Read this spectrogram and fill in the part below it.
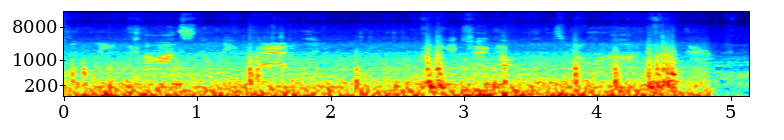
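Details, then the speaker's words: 2004 Toyota Sienna Braun wheelchair van, about 120,000 miles, heavily rusted underside, driving: loose irregular clatters over road rumble; not a bad shock but rear shock mount bracket rusted away, busting through the floor; new mount fabricated, shock replaced. "Okay, so I came down here to look at this and I thought it was going to be a busted shock, but it's not. If we look up here, the bracket that holds it is busting through the frickin' floor."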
